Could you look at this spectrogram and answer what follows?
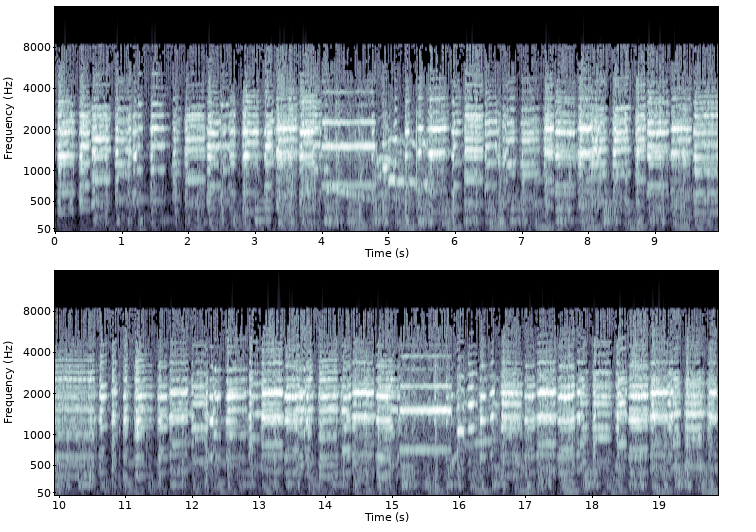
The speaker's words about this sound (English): bring your harmonica up here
